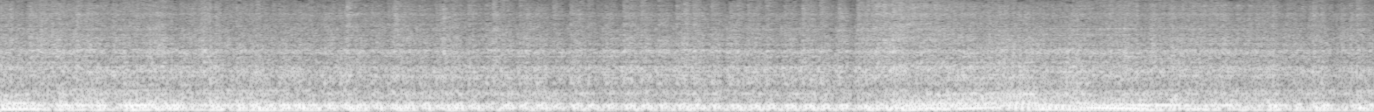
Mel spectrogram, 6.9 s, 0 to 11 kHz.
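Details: 1953 Harley-Davidson generator shovelhead bobber V-twin, kick-started totally cold: deep, loping beat idles fast and evenly, then eases to a slower, lumpy idle; healthy cold start.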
